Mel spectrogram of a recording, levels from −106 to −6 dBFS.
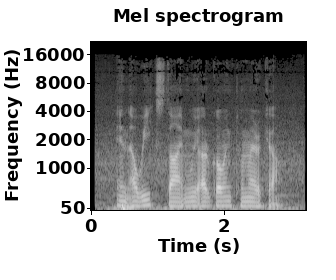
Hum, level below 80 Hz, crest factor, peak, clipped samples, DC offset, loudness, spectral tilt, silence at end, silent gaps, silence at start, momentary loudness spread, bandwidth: none; -40 dBFS; 20 dB; -10 dBFS; under 0.1%; under 0.1%; -28 LUFS; -6.5 dB/octave; 0 s; none; 0.05 s; 7 LU; 15 kHz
